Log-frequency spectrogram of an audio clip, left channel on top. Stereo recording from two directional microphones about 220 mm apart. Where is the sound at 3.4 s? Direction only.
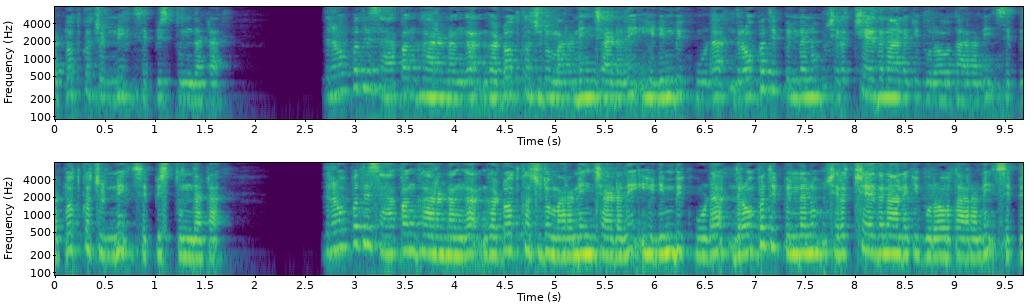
45° right (ahead or behind).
